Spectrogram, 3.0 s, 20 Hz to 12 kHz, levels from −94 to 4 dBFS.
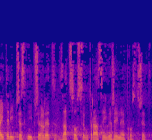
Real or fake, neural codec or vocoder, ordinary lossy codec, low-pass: fake; vocoder, 44.1 kHz, 128 mel bands every 512 samples, BigVGAN v2; MP3, 32 kbps; 10.8 kHz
